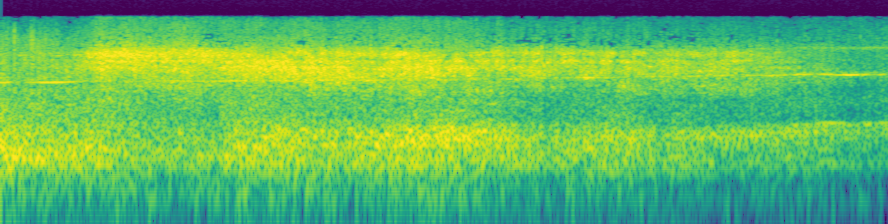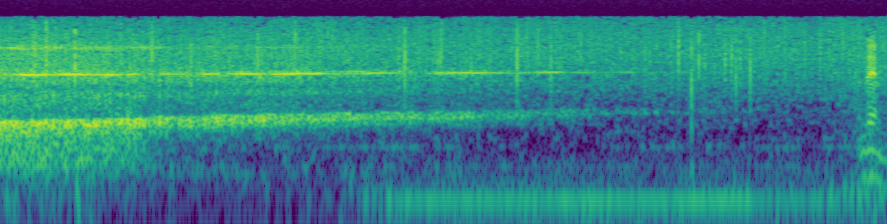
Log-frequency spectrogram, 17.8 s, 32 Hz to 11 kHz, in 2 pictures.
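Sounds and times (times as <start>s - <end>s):
spacecraft rocket motor firing for descent: 0.0s - 15.5s.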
